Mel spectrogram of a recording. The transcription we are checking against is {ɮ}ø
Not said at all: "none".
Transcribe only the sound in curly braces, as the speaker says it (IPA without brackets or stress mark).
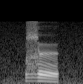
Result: ɮ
